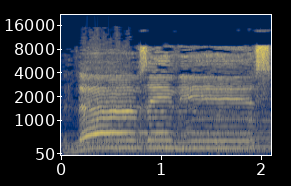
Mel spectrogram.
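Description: Pop ballad music: a male voice slides up into one long held note and sustains it, over a soft accompaniment.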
